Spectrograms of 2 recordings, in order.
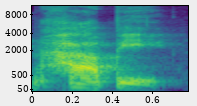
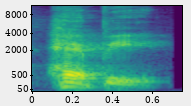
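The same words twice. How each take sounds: First: The first vowel sounds like Spanish 'a'. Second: The first vowel sounds like Spanish 'e'. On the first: The speaker calls it wrong. "la pronuncian happy" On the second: The speaker calls it right. "la letra A es E en inglés, lo correcto es happy"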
